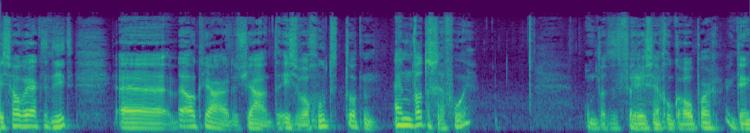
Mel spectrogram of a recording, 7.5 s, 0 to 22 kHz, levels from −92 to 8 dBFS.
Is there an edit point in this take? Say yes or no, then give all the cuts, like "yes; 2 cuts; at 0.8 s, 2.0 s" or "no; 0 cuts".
yes; 4 cuts; at 1.8 s, 2.7 s, 4.4 s, 6.3 s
